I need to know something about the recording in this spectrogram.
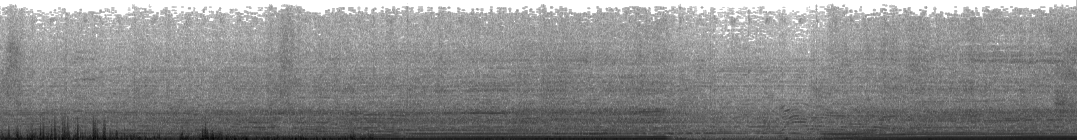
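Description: Chainsaw engine running at high, steady revs. Near the seventh second the revs fall away, and about a second later they climb back up and hold. The tail of a music track fades out under it in the first few seconds.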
